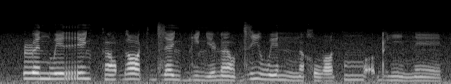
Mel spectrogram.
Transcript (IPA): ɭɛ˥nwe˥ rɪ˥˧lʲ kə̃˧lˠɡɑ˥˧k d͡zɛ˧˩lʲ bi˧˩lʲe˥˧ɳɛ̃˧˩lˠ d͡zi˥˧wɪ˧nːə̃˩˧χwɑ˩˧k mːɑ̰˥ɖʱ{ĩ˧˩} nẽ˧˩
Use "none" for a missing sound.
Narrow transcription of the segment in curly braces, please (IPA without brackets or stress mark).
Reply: ĩ˧˩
